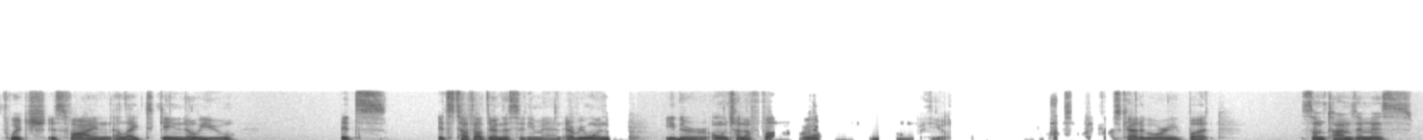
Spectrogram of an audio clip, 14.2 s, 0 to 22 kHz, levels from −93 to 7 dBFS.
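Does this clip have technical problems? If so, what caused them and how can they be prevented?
Yes. A faint second voice, roughly 15 to 30 dB below the main talker, slips through at 6.06–6.5 s, 8.02–8.21 s, 9.49–9.53 s and 10.51–10.71 s. This is other side's voice leaking through, likely because the echo canceller left part of the loudspeaker signal in the microphone. Using a headset stops the loudspeaker from reaching the microphone.

The main talker's speech suddenly ducks by around 35 to 40 dB at 6.1–6.22 s, 7.72–9.28 s and 10.29–11.18 s. This is speech suppressed in double talk: with both sides speaking at once, the canceller likely mistook the talker for echo and turned everything down. A headset or better echo-canceller tuning for double talk prevents it.

From 9.56 to 10.01 s the room sound drops away by about 37 dB and then returns. This is background gated by the echo canceller, which clamped the microphone hard while the loudspeaker was playing. 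Gentler suppression or headset use keeps the background steady.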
